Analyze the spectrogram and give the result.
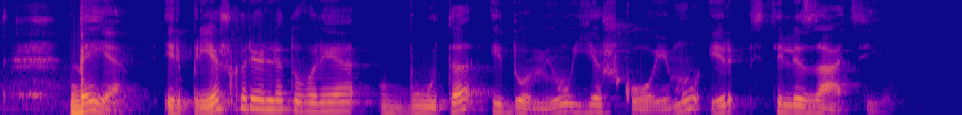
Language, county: Lithuanian, Panevėžys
